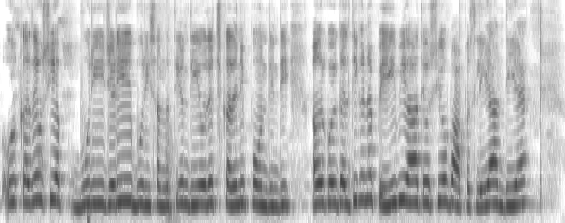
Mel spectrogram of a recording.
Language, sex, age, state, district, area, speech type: Dogri, female, 30-45, Jammu and Kashmir, Reasi, rural, spontaneous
